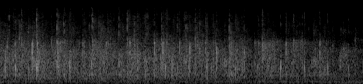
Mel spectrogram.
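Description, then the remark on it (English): A crowd applauds the panelists at an evening panel discussion, a dense wash of many hands clapping at once, fairly loud and sustained throughout with no speech over it. “So a big round of applause for our panelists tonight.”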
